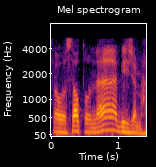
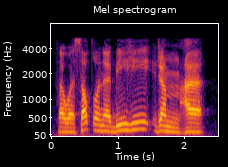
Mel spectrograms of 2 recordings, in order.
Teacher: يقرأ النون بفتحة بدون مدها · Shown in: second take · فوسطن به جمعا، ويشبع كسرة الهاء بمقدار حركتين، وهذا يسمى مد صلة صغرى.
